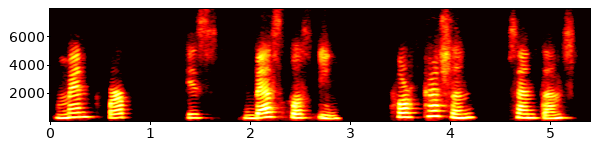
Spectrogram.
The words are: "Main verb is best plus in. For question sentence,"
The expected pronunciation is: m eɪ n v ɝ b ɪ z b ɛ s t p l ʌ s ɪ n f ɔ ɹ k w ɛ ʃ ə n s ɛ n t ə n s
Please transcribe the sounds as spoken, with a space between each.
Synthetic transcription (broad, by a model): m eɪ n w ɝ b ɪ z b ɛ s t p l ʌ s ɪ n f ɔ ɹ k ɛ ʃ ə n s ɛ n t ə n s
